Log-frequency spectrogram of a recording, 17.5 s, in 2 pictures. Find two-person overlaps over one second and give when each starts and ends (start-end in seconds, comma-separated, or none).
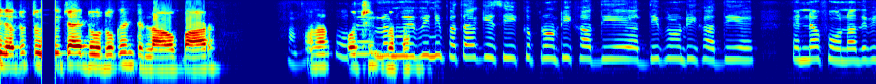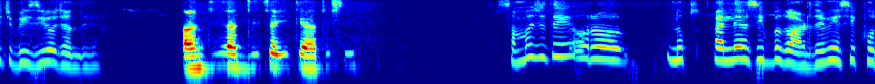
none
